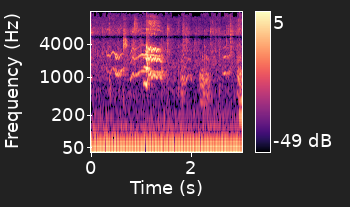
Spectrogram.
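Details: A litter of Japanese Chin puppies exploring the ground for the first time, giving thin high whimpers and squeaky yips, several short rising and falling cries over three seconds.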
